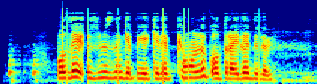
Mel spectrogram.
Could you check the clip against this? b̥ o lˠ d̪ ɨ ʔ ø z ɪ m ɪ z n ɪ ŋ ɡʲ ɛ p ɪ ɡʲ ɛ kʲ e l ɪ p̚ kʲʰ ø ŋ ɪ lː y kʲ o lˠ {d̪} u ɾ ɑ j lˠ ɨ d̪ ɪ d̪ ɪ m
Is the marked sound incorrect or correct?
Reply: incorrect: t̪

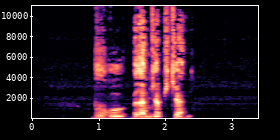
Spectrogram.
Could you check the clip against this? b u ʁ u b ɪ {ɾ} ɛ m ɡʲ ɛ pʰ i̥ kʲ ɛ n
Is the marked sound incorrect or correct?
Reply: incorrect: l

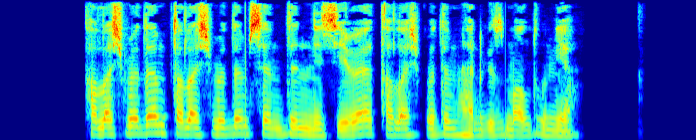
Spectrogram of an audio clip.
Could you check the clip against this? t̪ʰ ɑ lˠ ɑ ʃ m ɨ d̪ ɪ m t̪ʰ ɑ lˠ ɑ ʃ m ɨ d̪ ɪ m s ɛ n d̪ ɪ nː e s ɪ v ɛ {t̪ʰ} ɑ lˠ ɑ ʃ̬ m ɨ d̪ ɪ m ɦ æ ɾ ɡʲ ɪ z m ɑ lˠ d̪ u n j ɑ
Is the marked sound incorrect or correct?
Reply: correct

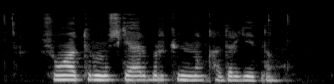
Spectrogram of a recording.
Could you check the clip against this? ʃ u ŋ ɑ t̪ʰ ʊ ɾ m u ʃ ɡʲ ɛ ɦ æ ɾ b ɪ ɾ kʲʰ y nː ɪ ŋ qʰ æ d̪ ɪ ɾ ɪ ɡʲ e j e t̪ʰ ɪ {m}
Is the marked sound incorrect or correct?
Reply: incorrect: ŋ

